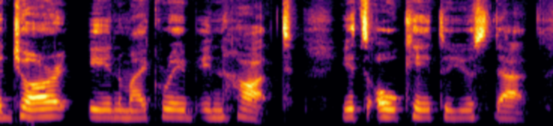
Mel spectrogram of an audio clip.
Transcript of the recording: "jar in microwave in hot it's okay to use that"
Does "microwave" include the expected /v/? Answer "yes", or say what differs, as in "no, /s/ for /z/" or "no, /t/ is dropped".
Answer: no, /b/ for /v/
